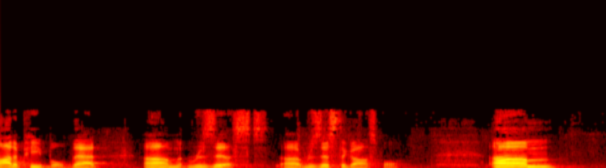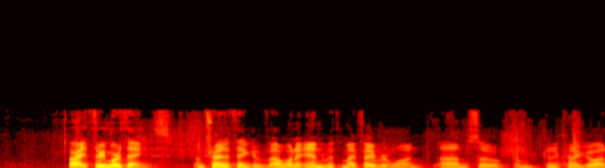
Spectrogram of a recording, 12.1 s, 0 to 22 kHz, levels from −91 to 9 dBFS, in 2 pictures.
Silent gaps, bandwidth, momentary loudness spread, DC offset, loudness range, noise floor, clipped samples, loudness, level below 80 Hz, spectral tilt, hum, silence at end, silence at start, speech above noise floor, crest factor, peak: none; 8 kHz; 17 LU; under 0.1%; 8 LU; -61 dBFS; under 0.1%; -24 LUFS; -70 dBFS; -3 dB/octave; none; 0 s; 0 s; 38 dB; 22 dB; -2 dBFS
